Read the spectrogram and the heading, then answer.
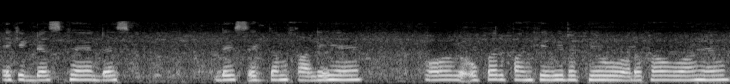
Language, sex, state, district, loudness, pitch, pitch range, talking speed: Hindi, female, Delhi, New Delhi, -12 LUFS, 210 Hz, 200-210 Hz, 150 wpm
